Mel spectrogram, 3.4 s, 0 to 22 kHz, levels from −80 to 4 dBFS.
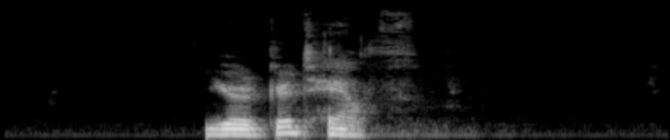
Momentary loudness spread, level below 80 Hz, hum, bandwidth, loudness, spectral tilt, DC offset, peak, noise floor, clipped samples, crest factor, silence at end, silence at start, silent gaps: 12 LU; -54 dBFS; none; 15.5 kHz; -17 LUFS; -8 dB/octave; under 0.1%; -2 dBFS; -67 dBFS; under 0.1%; 18 dB; 1.5 s; 1.05 s; none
